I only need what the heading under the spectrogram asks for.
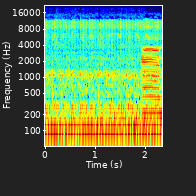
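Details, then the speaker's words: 2007 Mack MR688S roll-on/roll-off truck diesel, running over 40 minutes: slightly uneven idle with rough puffing edge from exhaust leak, reportedly a cracked exhaust manifold; drives and revs fine. "the truck has been running for over 40 minutes as you can hear it it's not idling smooth it's it's idling but it has like a an exhaust leak I heard it has a crack manifold exhaust manifold is"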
